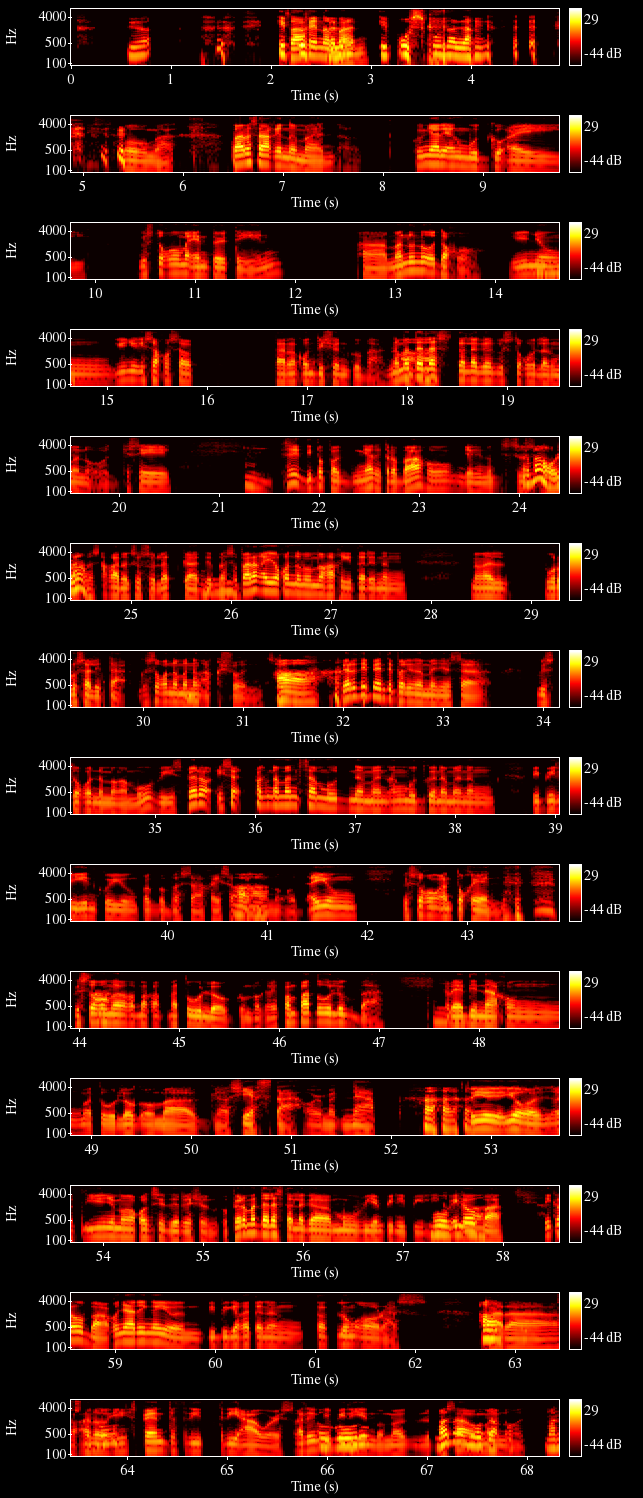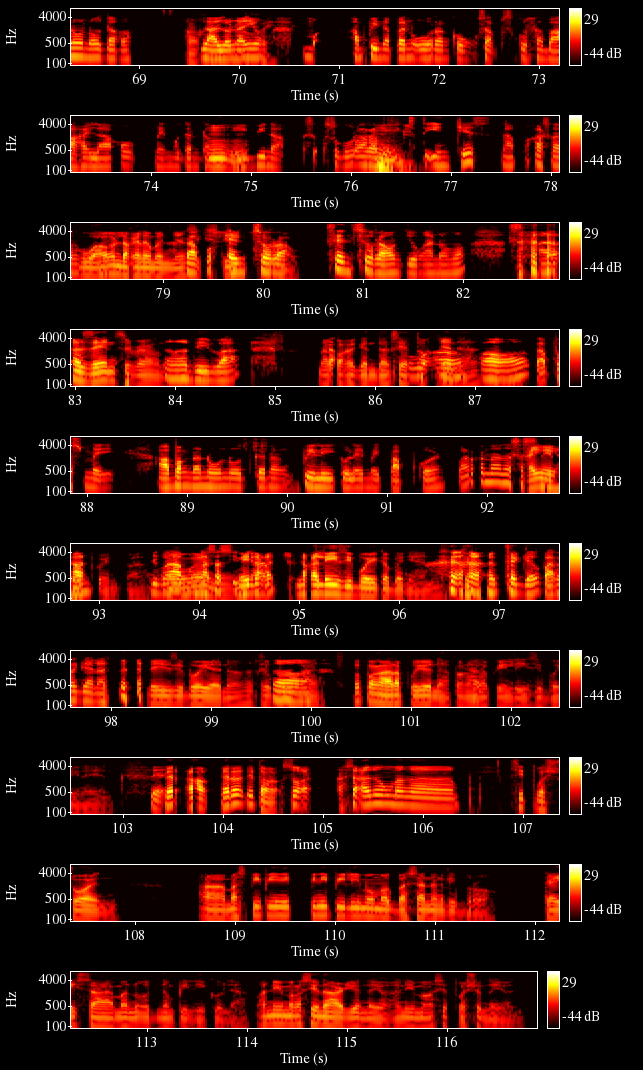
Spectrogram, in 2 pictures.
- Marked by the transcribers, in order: laugh; tapping; laugh; laughing while speaking: "nalang"; laugh; laugh; chuckle; laugh; snort; laugh; in English: "Zen surround"; laugh; in English: "Lazy boy"; in English: "lazy boy"
- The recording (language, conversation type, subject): Filipino, unstructured, Paano ka pumipili sa pagitan ng pagbabasa ng libro at panonood ng pelikula?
